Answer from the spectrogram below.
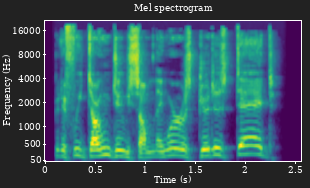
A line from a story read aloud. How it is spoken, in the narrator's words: a young, scholarly-looking man is saying desperately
